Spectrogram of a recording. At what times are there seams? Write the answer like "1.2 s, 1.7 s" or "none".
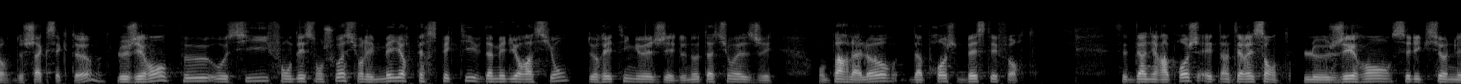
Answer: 1.0 s, 12.9 s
